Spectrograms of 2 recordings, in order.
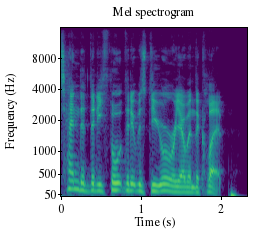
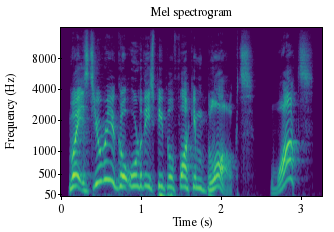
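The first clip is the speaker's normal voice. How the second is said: higher-pitched real disbelief; genuinely taken aback, voice raised in pitch; incredulous; 10 semitones higher than usual. Real, not acted. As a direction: react in astonishment to what you just found out. Reacts to surprising block list.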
